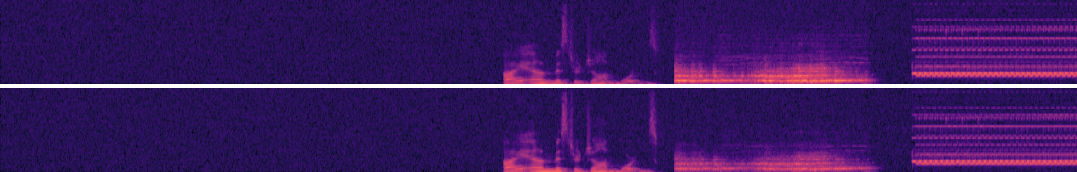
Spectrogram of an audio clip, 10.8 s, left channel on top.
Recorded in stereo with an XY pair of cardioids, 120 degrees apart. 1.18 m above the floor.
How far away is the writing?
I don't hear writing.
